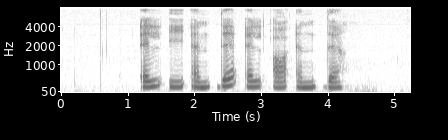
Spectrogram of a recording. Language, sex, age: Norwegian, female, 22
